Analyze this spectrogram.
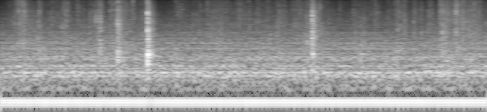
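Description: A few light clicks and a crinkling plastic bag as a soldering-iron holder is unpacked by hand, over a steady low hum.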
